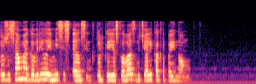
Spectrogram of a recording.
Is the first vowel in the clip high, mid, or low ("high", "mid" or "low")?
mid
